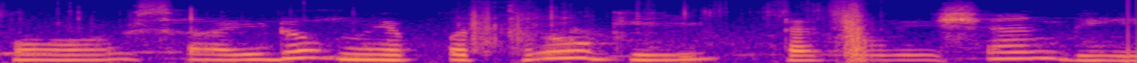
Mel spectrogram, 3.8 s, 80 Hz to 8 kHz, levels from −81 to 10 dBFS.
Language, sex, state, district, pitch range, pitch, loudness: Hindi, female, Chandigarh, Chandigarh, 235-270 Hz, 240 Hz, -18 LUFS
